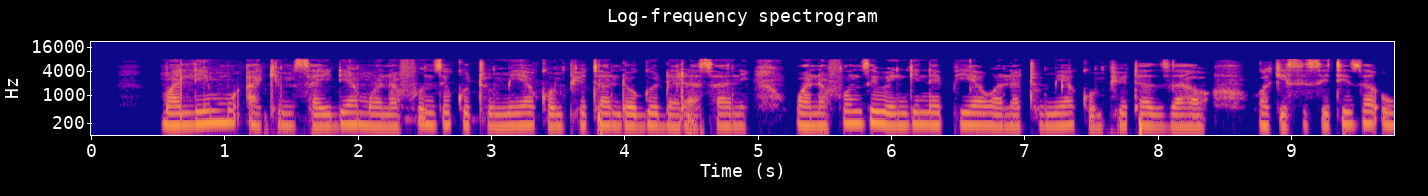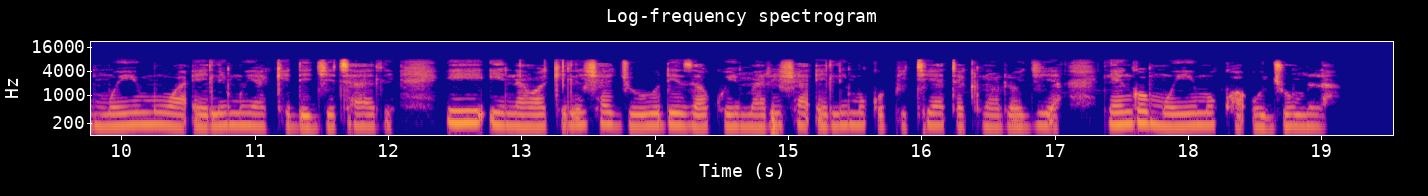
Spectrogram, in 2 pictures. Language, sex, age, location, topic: Swahili, female, 25-35, Nairobi, education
